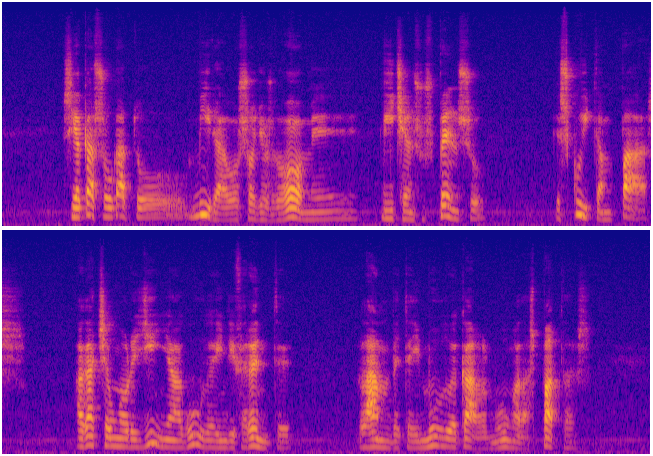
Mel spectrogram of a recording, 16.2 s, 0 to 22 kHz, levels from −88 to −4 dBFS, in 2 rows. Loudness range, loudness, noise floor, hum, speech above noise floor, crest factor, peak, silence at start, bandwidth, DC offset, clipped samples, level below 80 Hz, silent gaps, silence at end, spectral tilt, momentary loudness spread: 3 LU; -26 LUFS; -57 dBFS; none; 30 dB; 24 dB; -4 dBFS; 0.75 s; 20 kHz; under 0.1%; under 0.1%; -64 dBFS; none; 0.75 s; -3 dB/octave; 17 LU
